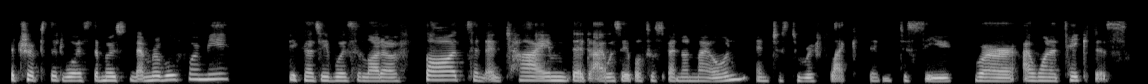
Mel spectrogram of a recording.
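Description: A woman's voice: fairly low pitch, vocal fry, husky, no echo, lo-fi sound. A woman in her thirties from Austria with an Austrian accent, chatting thoughtfully as a podcast guest with many restarts and fillers. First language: German. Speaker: podcast guest, travel blogger. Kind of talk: casual interview chat.

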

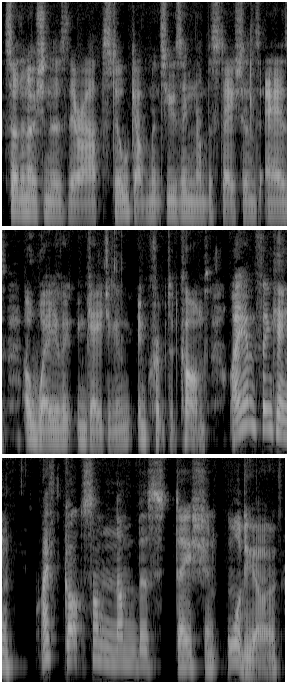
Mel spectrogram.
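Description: A man's voice: medium pitch, animated, moderate pace, hardly any pauses. Wry, articulate man explaining as podcast co-host. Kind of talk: conversational explanatory discussion.

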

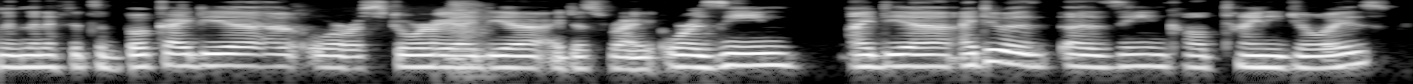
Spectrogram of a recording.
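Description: A woman speaking casually as a guest author in an interview, thinking aloud in a rambling, self-effacing way. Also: deep voice. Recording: dull lo-fi call audio.

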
